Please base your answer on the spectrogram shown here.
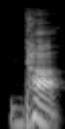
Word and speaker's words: ढ: उसके बाद है अपने ढ अब इसका उच्चारण देखो थोड़ा जोर लग के हो रहा है ढ इसका कैसे करता अपन ने सिंपल ड और इसका कैसे कर रहे ढ यानी कि ढक्कन ढकना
